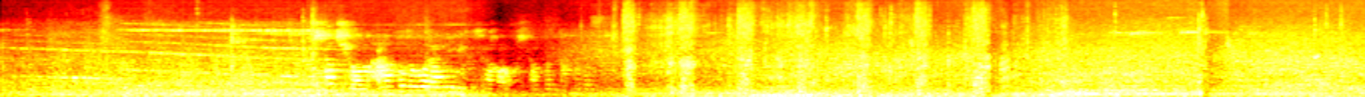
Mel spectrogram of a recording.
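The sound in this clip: Train ride with steady rumbling rail noise and high whining tones that slide downward early on, a brief quieter dip midway, then a run of sharp clacks over the continuing rumble.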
